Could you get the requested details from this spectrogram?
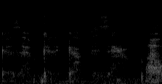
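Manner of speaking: hushed whisper. Explaining to the other speaker why they are whispering, whispering. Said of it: "Why are we whispering?".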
